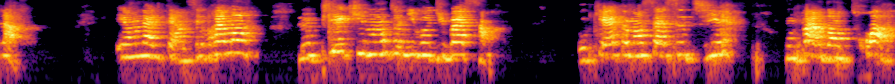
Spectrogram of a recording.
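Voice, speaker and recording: A woman's raised, projected voice, bright and sharp, very slow with long, frequent pauses and audible room echo. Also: ordinary pitch variation. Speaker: fitness coach. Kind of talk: workout instruction. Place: gym. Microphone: camera far.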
